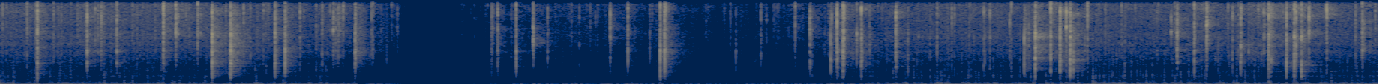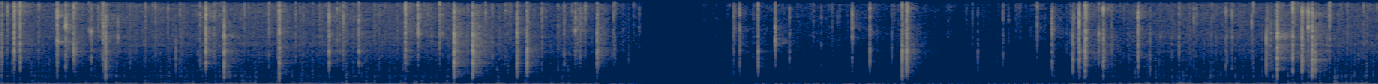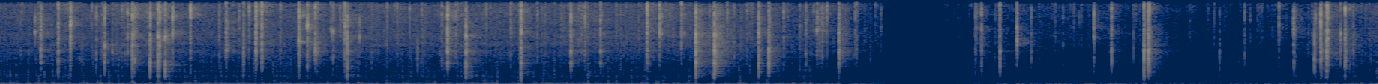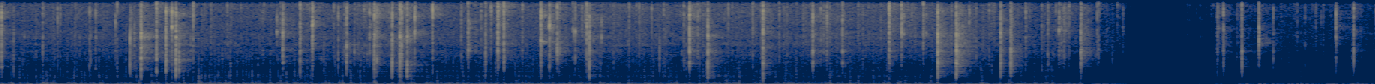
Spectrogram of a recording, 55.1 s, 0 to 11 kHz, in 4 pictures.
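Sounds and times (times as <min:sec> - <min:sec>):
wood fire crackling: 0:00.0 - 0:03.6, 0:08.3 - 0:19.8, 0:24.5 - 0:36.1, 0:40.7 - 0:52.3.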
